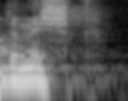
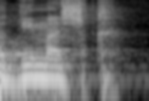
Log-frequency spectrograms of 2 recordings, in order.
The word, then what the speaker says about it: Dimashq: I think also with what Shaykh is saying, it's very important, and the manhaj of, as you said, the ulama of Dimashq, right? Or Dimashq, what's the correct pronunciation? – Lughatan, Dimashq wa Dimashq.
